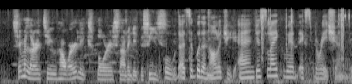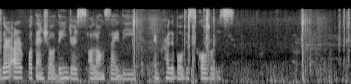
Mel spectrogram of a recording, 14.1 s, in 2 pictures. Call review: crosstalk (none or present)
none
